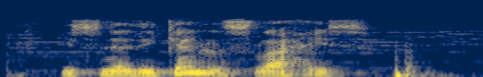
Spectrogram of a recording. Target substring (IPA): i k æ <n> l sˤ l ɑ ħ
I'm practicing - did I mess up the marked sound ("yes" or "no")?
no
